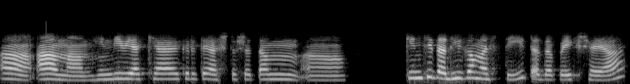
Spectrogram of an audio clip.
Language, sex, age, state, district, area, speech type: Sanskrit, female, 18-30, West Bengal, Dakshin Dinajpur, urban, conversation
